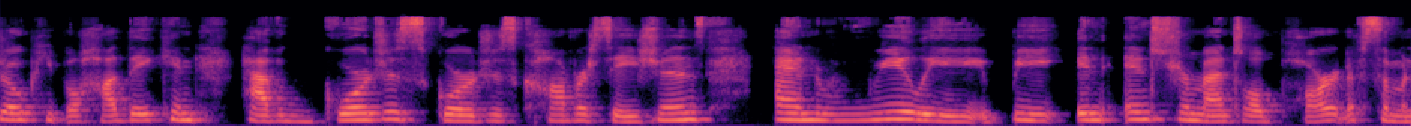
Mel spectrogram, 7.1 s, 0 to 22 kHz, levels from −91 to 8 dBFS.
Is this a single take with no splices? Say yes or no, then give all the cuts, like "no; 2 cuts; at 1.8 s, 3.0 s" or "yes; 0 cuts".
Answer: yes; 0 cuts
